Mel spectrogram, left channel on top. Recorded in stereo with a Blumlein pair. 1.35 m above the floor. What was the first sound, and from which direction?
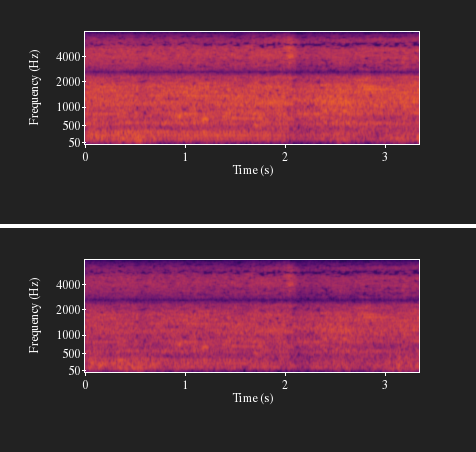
An engine running, 20° left.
